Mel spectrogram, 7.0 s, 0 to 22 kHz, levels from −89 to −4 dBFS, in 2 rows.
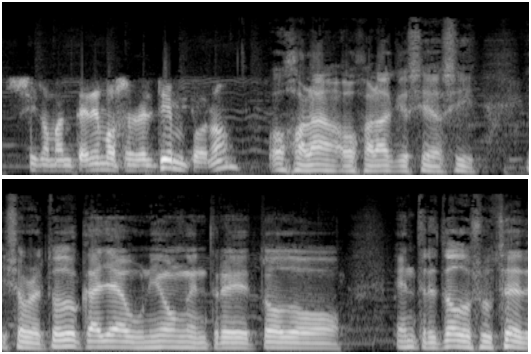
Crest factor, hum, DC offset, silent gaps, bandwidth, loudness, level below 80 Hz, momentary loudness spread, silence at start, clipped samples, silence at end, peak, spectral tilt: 16 dB; none; under 0.1%; none; 15.5 kHz; -22 LUFS; -62 dBFS; 10 LU; 0.05 s; under 0.1%; 0 s; -6 dBFS; -6 dB/octave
